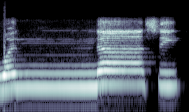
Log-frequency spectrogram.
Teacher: واو کو ہم نے نون کے ساتھ ملا دینا ہے، والناس، نون پہ غنہ زمانی ہو رہا ہے، ایک الف کے برابر رکیں گے، 2 حرکات کے برابر رکیں گے · سین کی سٹی ہم واضح کریں گے · الف کے برابر رکیں گے، 2 حرکات کے برابر رکیں گے، واو کو نون کے ساتھ ملا دیں گے، حمزۃ الوصل ہمارا ڈراپ ہو جائے گا ، لام یہاں پہ لام شمسیہ، اس کو ہم ظاہر نہیں · لام یہاں پہ لام شمسیہ، اس کو ہم ظاہر نہیں کریں گے ، الف مد آیا ہے تو مد اصلی کریں گے، 2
